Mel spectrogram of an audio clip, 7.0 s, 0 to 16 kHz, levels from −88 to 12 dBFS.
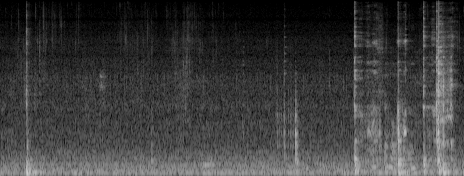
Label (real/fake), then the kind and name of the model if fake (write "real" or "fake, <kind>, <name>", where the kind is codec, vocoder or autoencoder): real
